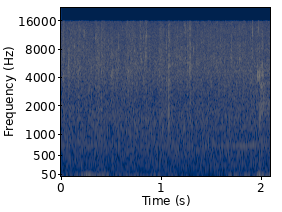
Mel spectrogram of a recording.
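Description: Steady, even hiss of background noise, with no distinct events in it.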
